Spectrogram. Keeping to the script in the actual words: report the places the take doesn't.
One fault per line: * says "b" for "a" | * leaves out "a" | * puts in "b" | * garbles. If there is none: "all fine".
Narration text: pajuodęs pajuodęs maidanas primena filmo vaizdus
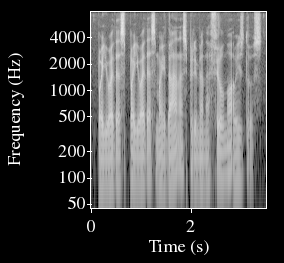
all fine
